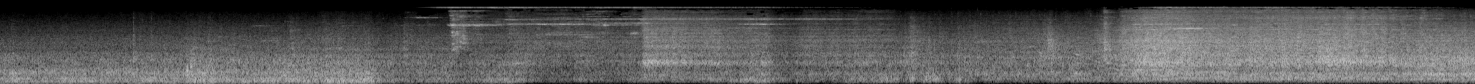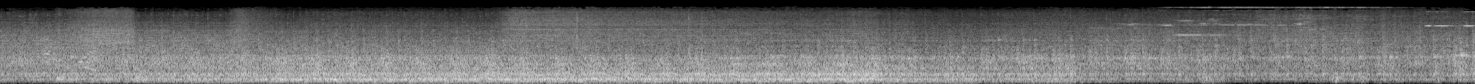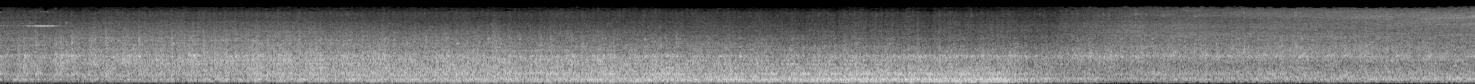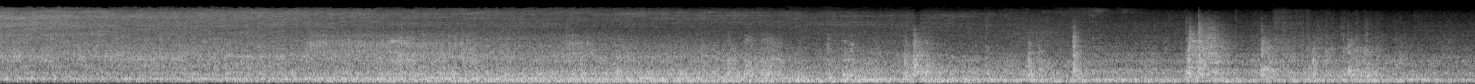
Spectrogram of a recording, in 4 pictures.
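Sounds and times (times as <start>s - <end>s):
diesel locomotive engine running: 10.8s - 59.0s.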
